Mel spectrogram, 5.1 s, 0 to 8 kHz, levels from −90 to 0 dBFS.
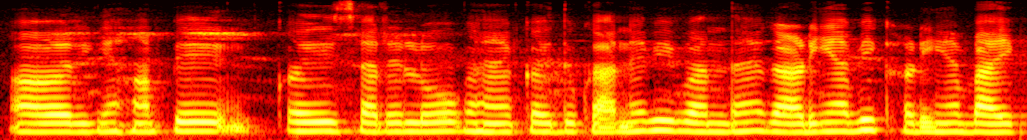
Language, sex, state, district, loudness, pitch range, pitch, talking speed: Hindi, female, Maharashtra, Mumbai Suburban, -15 LUFS, 185-195 Hz, 190 Hz, 210 wpm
